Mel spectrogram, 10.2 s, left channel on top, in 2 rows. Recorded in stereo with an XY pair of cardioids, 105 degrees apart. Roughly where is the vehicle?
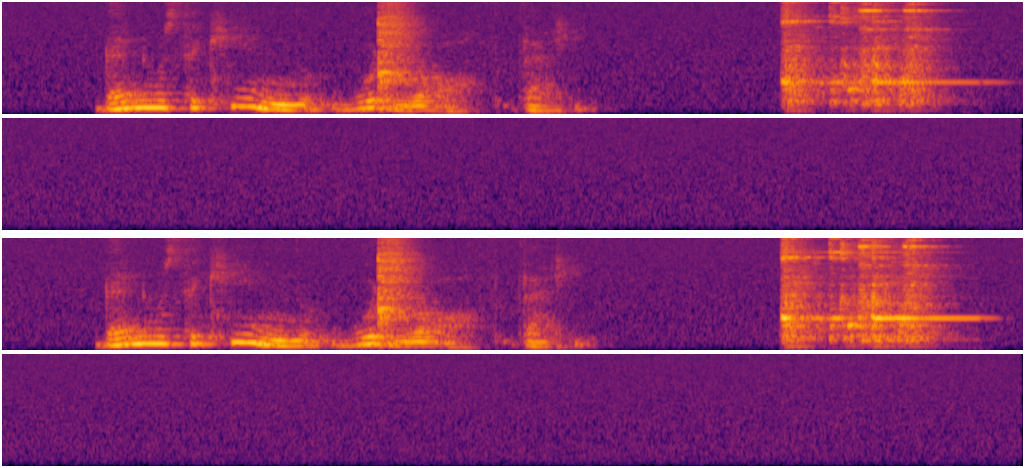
I don't hear a vehicle.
